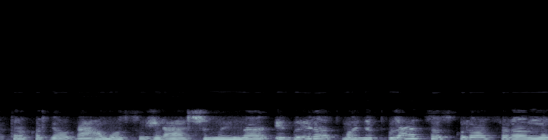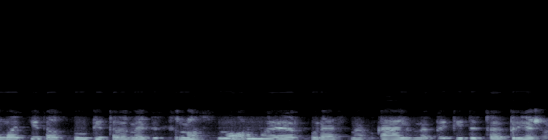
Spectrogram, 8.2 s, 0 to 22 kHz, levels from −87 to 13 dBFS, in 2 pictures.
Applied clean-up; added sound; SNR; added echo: none; none; none; reverberation time 0.2 s.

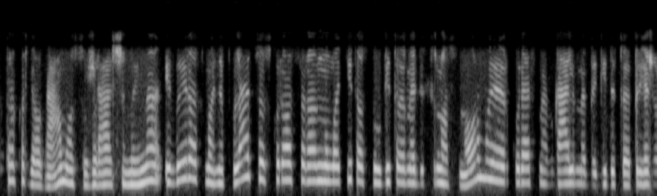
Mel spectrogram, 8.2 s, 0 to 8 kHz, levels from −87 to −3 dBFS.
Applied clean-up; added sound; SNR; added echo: none; none; none; none.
